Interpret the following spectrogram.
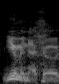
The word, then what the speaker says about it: Umineko: And then somebody told me about Umineko, or rather, Umineko, as you pronounce it.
